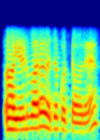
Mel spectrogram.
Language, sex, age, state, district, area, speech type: Kannada, female, 45-60, Karnataka, Tumkur, rural, conversation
